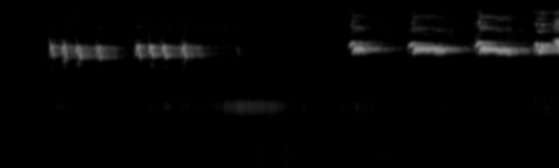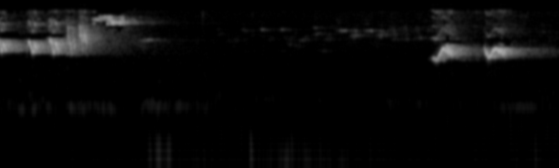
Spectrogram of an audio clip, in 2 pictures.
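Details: Song thrush singing: a short buzzy whistled phrase given twice, then a rising phrase repeated three times building to a sharp high flourish, and after a pause a slurred whistle repeated twice.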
